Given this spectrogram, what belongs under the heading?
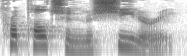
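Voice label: "PROPULSION MACHINERY", English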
